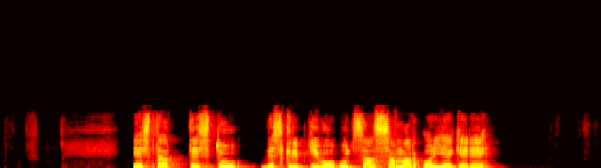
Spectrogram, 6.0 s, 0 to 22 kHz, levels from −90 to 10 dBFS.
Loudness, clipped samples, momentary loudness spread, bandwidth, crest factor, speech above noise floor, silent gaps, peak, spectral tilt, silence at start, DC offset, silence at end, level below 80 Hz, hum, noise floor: -16 LUFS; under 0.1%; 6 LU; 7.8 kHz; 16 dB; 67 dB; none; -2 dBFS; -4.5 dB/octave; 1.35 s; under 0.1%; 1.1 s; -56 dBFS; none; -82 dBFS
